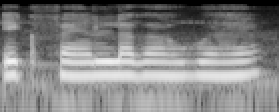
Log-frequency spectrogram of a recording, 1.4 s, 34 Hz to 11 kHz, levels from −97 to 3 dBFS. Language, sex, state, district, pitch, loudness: Hindi, female, Jharkhand, Garhwa, 230 Hz, -13 LUFS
